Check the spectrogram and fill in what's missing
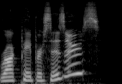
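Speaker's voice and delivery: usual speaking voice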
